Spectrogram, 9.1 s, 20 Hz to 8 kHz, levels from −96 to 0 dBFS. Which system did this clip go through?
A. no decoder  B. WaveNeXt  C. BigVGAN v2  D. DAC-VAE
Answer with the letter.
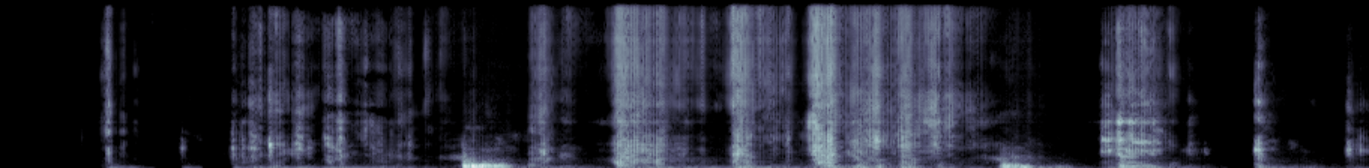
C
